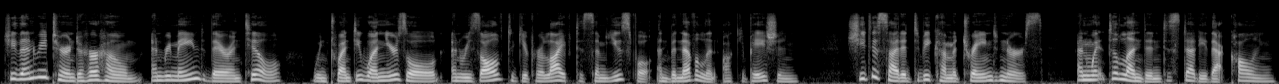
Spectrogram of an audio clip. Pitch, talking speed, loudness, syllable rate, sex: 175 Hz, 195 wpm, -19 LUFS, 6.1 syllables/s, female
